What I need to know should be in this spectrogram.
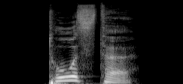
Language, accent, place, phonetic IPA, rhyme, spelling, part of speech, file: German, Germany, Berlin, [ˈtoːstə], -oːstə, toste, verb, De-toste.ogg
- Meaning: inflection of tosen: 1. first/third-person singular preterite 2. first/third-person singular subjunctive II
